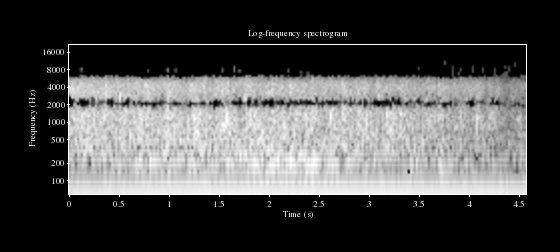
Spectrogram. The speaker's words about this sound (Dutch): Een applaus voor die mensen.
